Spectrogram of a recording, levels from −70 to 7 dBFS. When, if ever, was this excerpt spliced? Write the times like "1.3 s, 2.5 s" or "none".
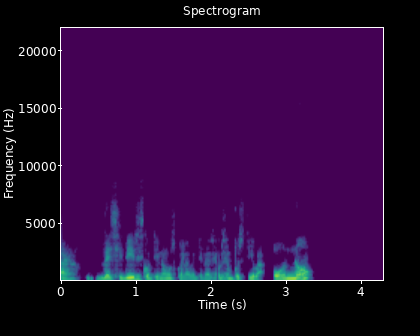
1.1 s, 2.1 s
